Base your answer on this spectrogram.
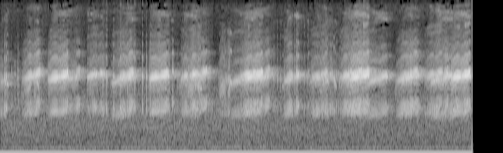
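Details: Frog calling in a steady series of short, nasal, pulsed croaks, about two per second, continuing evenly for seven seconds before stopping abruptly.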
